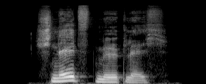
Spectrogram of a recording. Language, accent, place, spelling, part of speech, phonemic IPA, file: German, Germany, Berlin, schnellstmöglich, adjective, /ˈʃnɛlstˌmøːklɪç/, De-schnellstmöglich.ogg
- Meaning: as soon as possible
